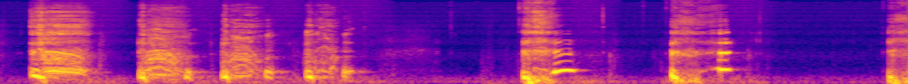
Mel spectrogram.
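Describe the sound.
Harsh throat clearing and coughing comes in a burst of four quick rasps, then a pause, followed by a few more separate hacks, each one loud and clipped with silence between them.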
